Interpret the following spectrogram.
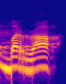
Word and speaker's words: براق: البتہ ایک لفظ آتا ہے براق، با کے اوپر زبر کے ساتھ اور پھر اس کے بعد جو ہے را کے اوپر تشدید کے ساتھ، براق، آخر میں بڑا قاف ہے براق، اس کے معنی ہے روشن، چمکدار.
